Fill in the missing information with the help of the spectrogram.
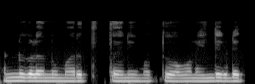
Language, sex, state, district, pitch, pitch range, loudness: Kannada, male, Karnataka, Koppal, 155 Hz, 150-160 Hz, -17 LUFS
